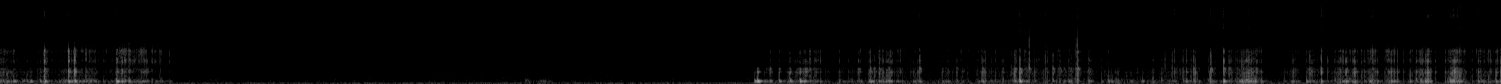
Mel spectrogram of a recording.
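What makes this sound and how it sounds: A spoolie brush scratches over the upper right of a hollow steel mesh microphone grille, then across its front face. Dense, low, scratchy rustling fills the first two seconds, followed by near-silence until about 7.5 seconds. The scratching then resumes in busy bursts through the end.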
